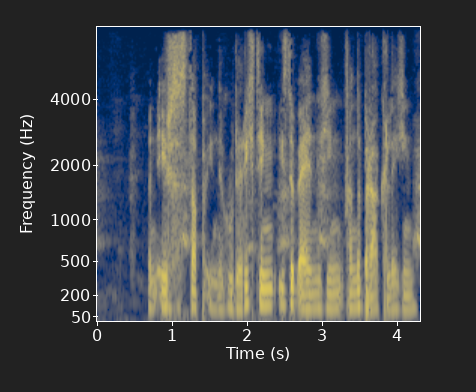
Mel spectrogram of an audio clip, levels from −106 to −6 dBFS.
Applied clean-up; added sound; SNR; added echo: none; Dog; 19 dB; none.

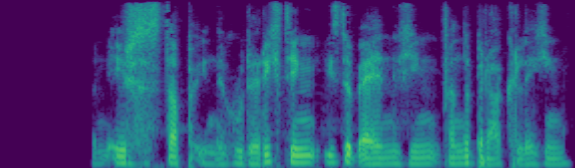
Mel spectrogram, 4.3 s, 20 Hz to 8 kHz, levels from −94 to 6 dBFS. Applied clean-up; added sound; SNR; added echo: neural mask model DeepFilterNet 3.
